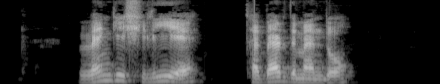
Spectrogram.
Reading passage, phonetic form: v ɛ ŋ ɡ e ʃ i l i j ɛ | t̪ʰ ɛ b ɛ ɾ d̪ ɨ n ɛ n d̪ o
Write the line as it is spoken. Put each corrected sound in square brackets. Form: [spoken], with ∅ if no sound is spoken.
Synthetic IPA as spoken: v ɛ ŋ ɡ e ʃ i l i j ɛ | t̪ʰ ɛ b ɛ ɾ d̪ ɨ [m] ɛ n d̪ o

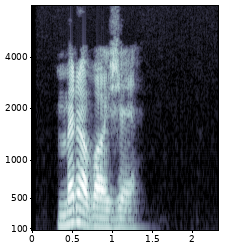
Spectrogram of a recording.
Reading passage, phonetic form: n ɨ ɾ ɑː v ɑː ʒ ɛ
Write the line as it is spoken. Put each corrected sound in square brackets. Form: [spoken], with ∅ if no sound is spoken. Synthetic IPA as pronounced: [m] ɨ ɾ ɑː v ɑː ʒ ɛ

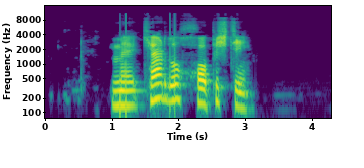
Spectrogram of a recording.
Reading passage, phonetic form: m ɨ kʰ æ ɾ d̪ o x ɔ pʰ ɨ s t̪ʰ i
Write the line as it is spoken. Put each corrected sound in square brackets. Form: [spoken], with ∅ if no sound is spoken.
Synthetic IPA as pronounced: m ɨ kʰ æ ɾ d̪ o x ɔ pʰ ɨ [ʃ] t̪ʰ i

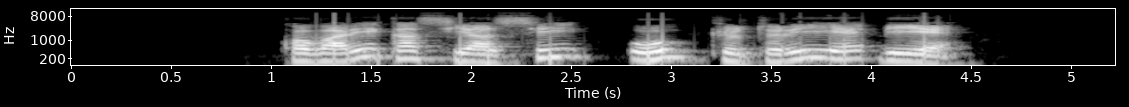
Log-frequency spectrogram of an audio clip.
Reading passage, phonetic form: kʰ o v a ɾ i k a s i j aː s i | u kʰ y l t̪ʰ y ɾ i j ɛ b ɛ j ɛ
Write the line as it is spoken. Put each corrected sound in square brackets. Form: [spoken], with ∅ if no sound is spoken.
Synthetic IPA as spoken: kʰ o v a ɾ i k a s i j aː s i | u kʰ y l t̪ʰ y ɾ i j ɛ b [i] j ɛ

